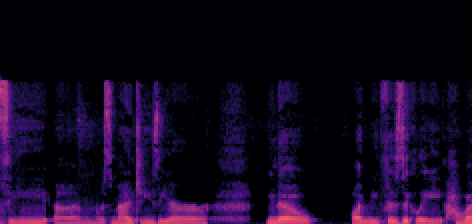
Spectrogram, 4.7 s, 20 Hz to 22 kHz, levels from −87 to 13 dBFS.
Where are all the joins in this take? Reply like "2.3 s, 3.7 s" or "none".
none

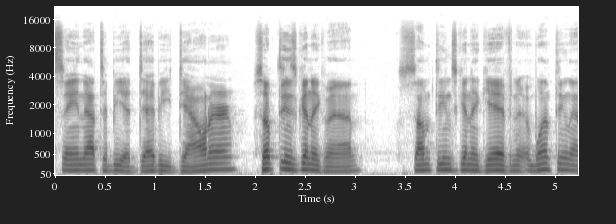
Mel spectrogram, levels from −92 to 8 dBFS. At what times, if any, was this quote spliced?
1.9 s, 2.7 s

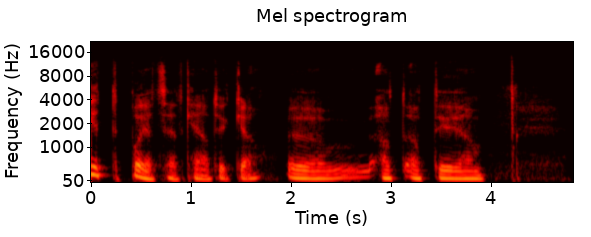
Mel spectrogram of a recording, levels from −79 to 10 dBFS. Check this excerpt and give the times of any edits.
none

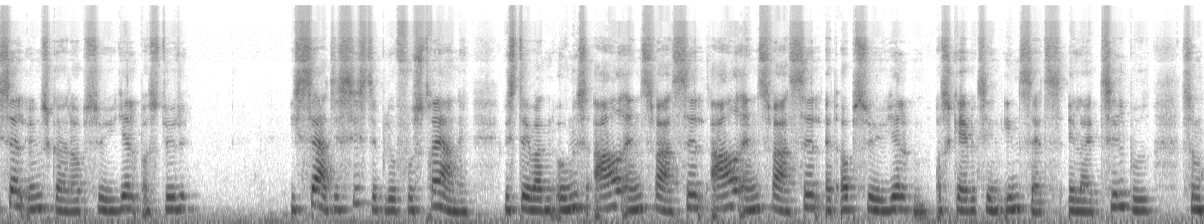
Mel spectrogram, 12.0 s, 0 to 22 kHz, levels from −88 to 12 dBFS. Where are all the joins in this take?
7.1 s, 9.8 s

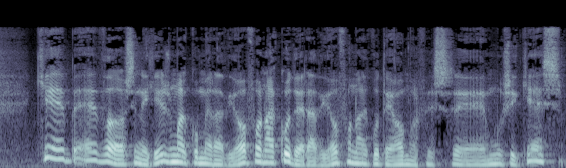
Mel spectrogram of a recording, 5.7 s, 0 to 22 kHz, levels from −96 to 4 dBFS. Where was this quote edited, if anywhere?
none

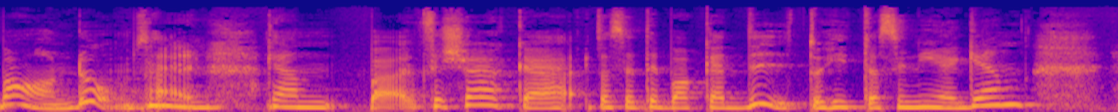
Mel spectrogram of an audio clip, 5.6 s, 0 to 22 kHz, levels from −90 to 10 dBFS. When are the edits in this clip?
1.3 s, 3.0 s

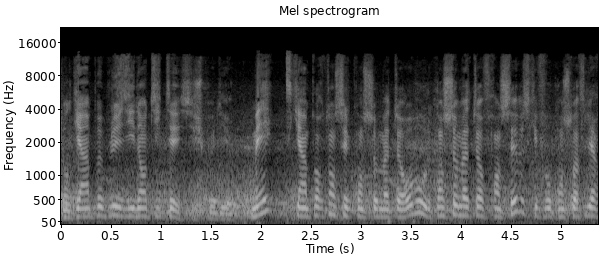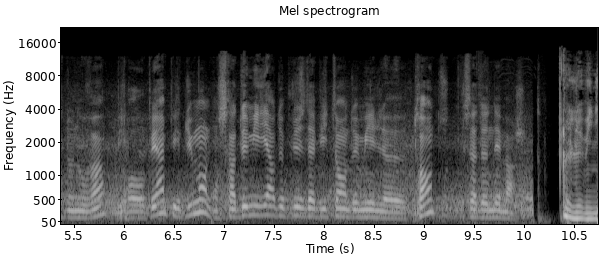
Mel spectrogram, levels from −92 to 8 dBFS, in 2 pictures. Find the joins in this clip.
6.0 s, 6.6 s, 9.4 s

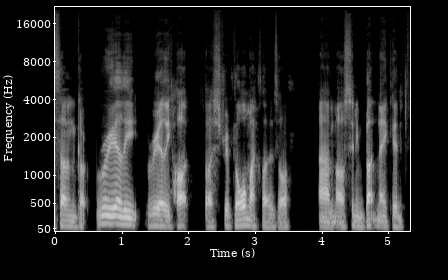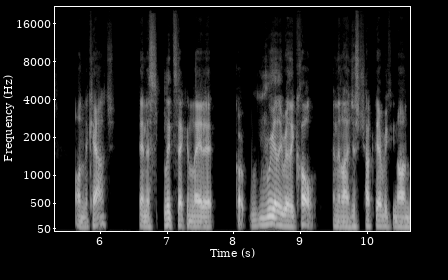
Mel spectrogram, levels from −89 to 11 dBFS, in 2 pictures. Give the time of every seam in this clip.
none

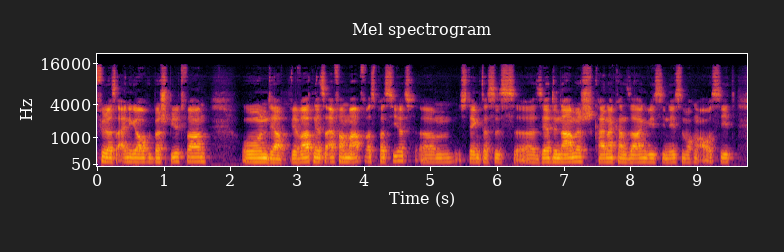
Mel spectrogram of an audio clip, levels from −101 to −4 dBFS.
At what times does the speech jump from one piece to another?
none

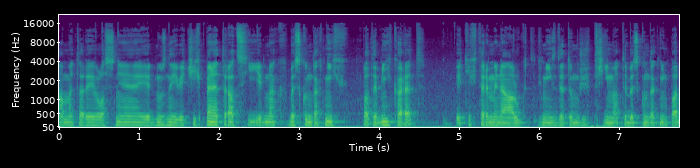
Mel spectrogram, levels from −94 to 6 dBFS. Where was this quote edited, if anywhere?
5.0 s, 6.0 s

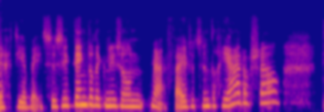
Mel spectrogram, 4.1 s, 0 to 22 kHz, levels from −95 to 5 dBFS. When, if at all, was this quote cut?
none

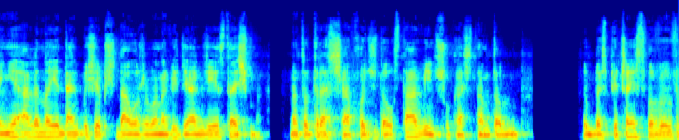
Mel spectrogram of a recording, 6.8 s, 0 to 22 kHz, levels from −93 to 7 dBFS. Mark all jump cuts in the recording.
none

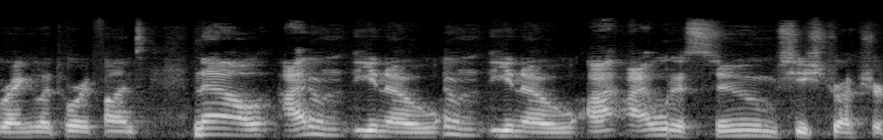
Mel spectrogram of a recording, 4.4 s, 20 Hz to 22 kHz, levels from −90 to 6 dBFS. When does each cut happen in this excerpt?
2.2 s

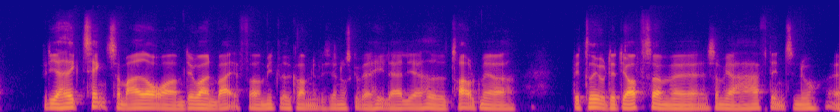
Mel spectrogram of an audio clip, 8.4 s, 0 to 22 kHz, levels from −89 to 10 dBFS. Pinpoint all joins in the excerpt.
none

